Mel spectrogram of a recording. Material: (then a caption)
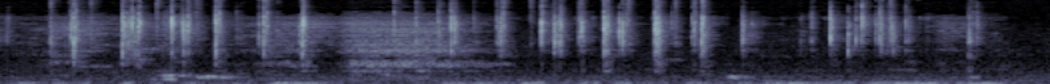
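Plastic. Long acrylic nails set with rhinestones tap and scratch along the shaft of a small, slim, solid red plastic lip liner pencil held in both hands. About twenty quick, bright, dry clicks are heard, broken by a brief scratchy rasp in the middle. The taps are sharp and close with almost no ring.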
